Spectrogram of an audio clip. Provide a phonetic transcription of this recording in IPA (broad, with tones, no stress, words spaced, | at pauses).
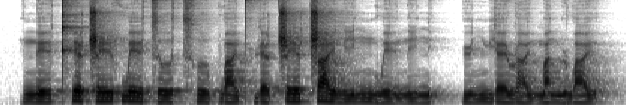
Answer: n̪e˧˥ɪ̯ kʰe˥˩ɪ̯ʈ͡ʂe˥ɪ̯fwe˥˩ɪ̯t͡sɹ̩˧˥ t͡sʰɹ̩˧˥pwa˧˥ɪ̯pʰɥɛ˧˥ʈ͡ʂe˥ɪ̯ ʈ͡ʂa˥˩ɪ̯li˧˥n n̪we˨˩ɪ̯ n̪i˧˥n | y˧˥nmjɛ˧˥ ɻa˨˩ɪ̯ma˥˧nɻwa˥˩ɪ̯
